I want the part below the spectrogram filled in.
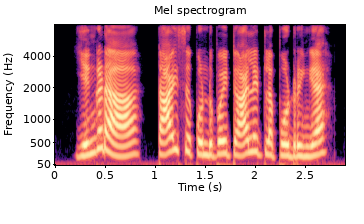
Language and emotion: Tamil, angry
